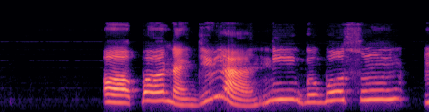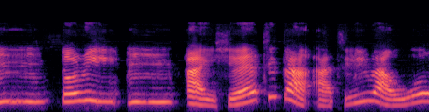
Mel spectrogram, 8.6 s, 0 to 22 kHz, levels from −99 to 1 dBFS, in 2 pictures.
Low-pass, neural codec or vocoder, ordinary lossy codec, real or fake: none; vocoder, 22.05 kHz, 80 mel bands, HiFi-GAN; none; fake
